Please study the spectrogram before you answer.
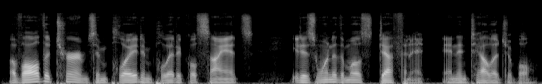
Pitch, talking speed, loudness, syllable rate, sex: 90 Hz, 190 wpm, -21 LUFS, 6.3 syllables/s, male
